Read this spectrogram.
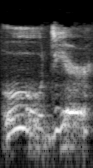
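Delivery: usual speaking voice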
